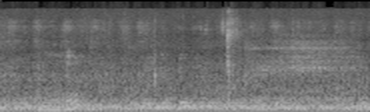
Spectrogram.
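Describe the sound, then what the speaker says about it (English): A train rolling along the tracks: a steady low rumble with a continuous mid-range roar and a few faint clanks, loud and close, with no voices. "And so the train rolls on."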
